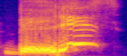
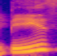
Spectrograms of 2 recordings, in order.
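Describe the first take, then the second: First: The word is said in an exaggerated cartoon voice. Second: The word is said in a plain, ordinary voice. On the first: The speaker calls it right. "Like a cartoon voice, really" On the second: The speaker calls it wrong. "You can't just say bees"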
